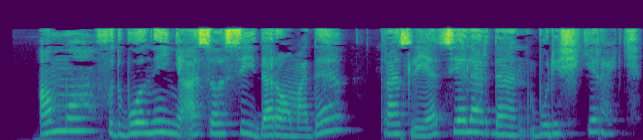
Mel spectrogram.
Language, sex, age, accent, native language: Uzbek, female, 12-17, Farg'ona, Uzbek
